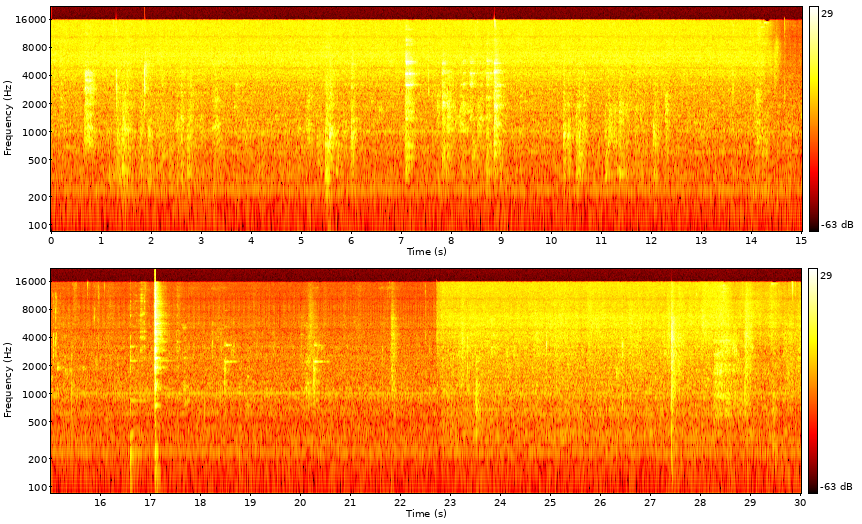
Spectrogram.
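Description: Metal fork clinking and scraping against a ceramic bowl while eating: scattered light knocks, thickest in the first dozen seconds, with one sharper clink a little past the middle. A faint steady hum lies underneath.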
